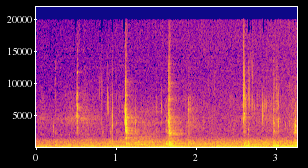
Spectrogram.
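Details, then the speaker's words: New bicycle's disc brake after the caliper was re-snugged and torqued: faint light ticks about every half second as the wheel spins. The slight rotor rub occurs only in a couple of spots, not constantly, and could probably be fixed by adjusting the caliper. "And this one's still rubbing. So you can tell it's not a constant rub, it's just in every couple of spots."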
